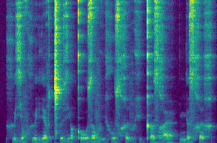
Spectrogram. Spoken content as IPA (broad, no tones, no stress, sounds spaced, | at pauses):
x ʉ zʲ ʌ v x ʉ rʲ æ v ǀʰ ʉ z j ʌ kʼ o z ʌ v i x u z χ i v x i kʼ ʌ z ʁ æ | nʲ ʌ z χ i χ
